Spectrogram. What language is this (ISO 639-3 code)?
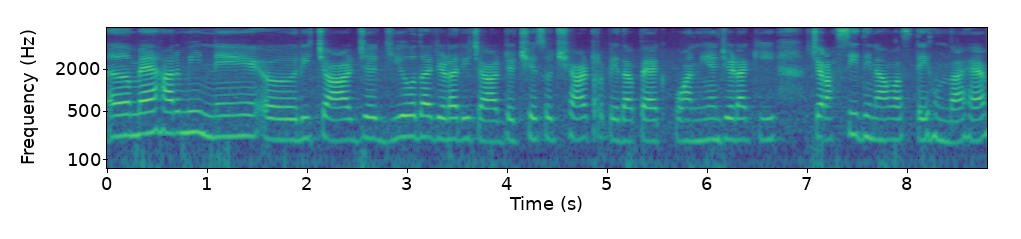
pan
